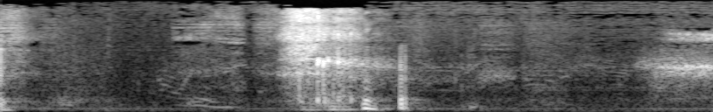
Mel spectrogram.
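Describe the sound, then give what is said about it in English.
Heavy, agitated breathing, with a loud rush of air around the middle and a couple of sharp snorting bursts, set over a low steady hum. “Just calm down, man. Breathing.”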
